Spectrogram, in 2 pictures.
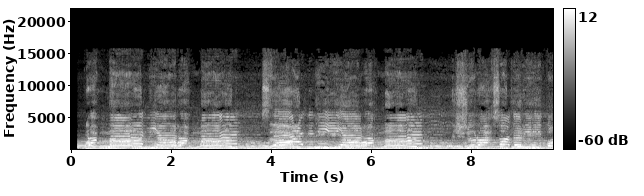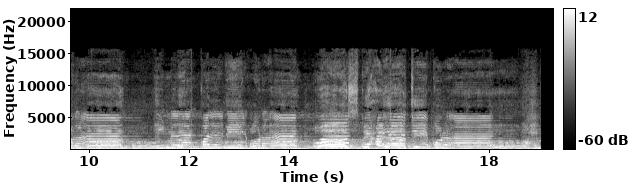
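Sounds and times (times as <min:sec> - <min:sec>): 
Islamic naat ringtone: 0:00.2 - 0:19.0.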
